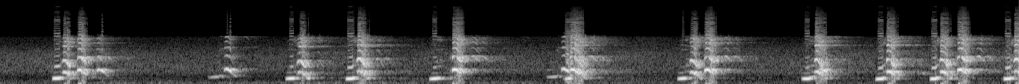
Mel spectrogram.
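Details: Siamangs captured with a mobile phone, giving loud nasal honking calls, single or in quick pairs, with pauses of one to two seconds between bursts.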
